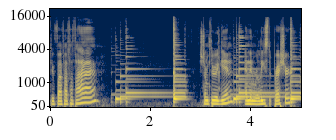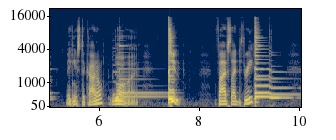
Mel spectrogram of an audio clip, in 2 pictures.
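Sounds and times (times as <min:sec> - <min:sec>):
ukulele chord strums: 0:01.2 - 0:05.3, 0:06.2 - 0:07.8, 0:09.1 - 0:10.0.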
